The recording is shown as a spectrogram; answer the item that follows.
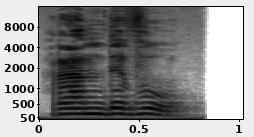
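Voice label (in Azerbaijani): "randevu", Azerbaijani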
